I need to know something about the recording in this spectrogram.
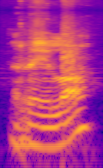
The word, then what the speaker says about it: reloj: El reloj. You notice here that the word reloj, the J at the end is silent. You don't pronounce that.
